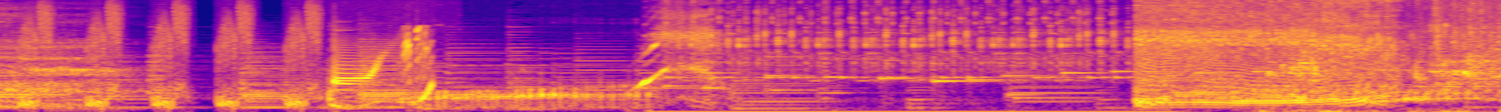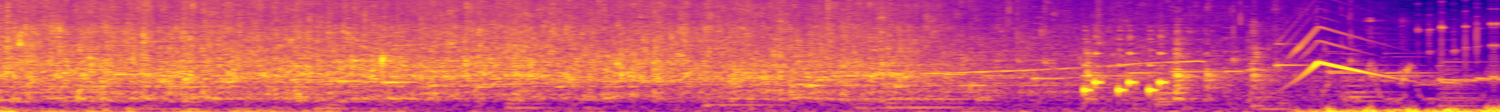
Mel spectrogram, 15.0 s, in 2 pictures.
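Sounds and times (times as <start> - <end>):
toilet flushing: 5.7 - 14.1
water rushing through pipes: 6.4 - 15.0.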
